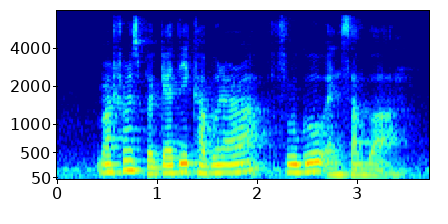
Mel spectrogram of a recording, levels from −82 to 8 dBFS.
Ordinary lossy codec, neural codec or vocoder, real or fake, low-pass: none; none; real; 7.2 kHz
